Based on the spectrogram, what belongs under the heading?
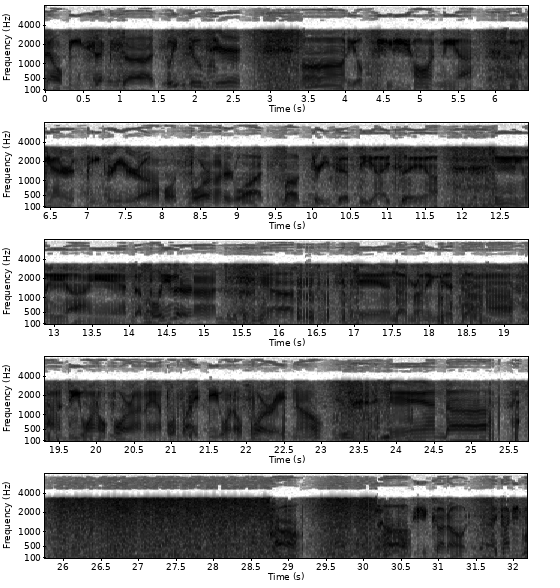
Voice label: Galaxy GT-550 & D-104 Mic; Algoma, Wi.

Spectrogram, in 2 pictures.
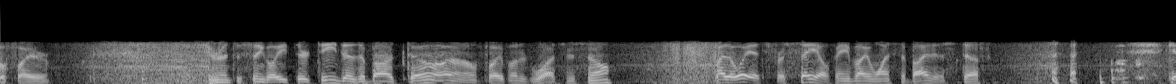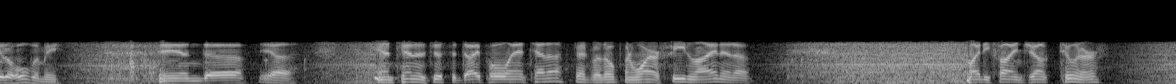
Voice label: Central Electronics 20A 600L Amp & D-104 Mic; Green Bay, Wi.

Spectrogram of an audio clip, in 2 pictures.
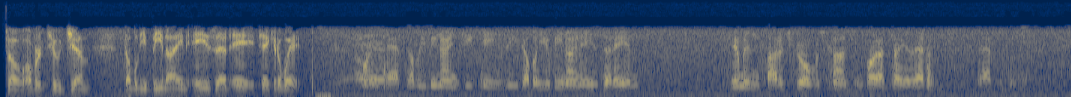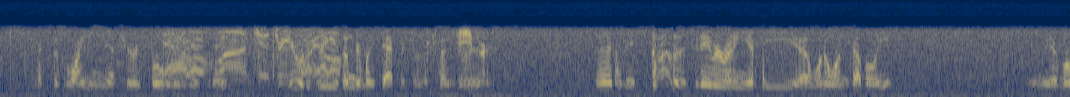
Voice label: Yaesu FT-101EE Turner Mic & FL-2100B Amp; Cottoge Grove, Wi.

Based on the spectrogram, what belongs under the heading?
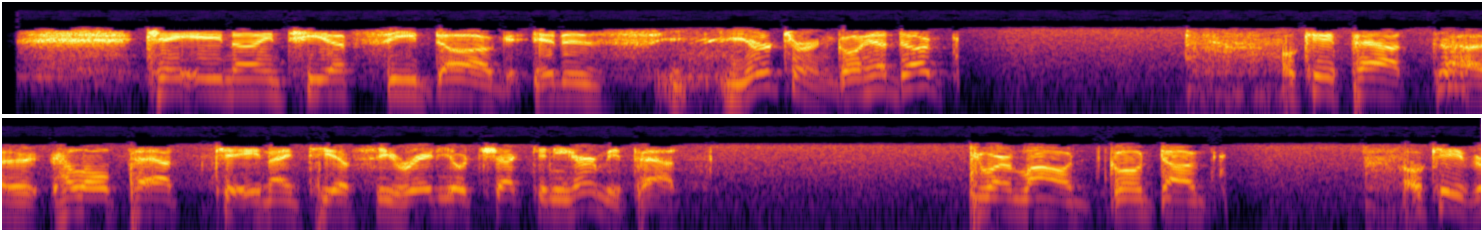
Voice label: Icom IC-761 & 4-250 Homebrew Amp; Caledonia, Wi.

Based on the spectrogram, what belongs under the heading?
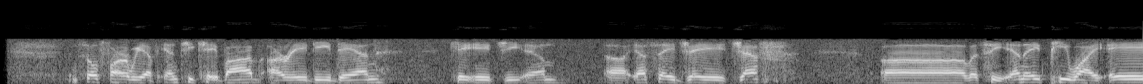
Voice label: SSB Net Check Ins

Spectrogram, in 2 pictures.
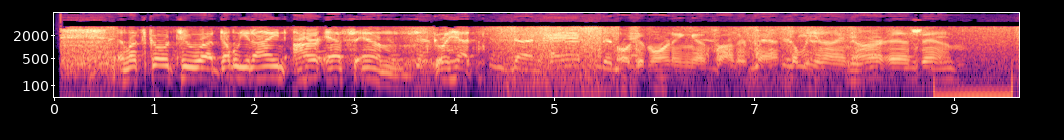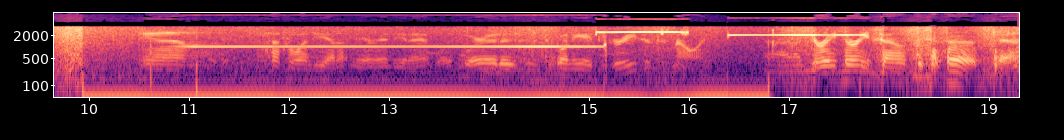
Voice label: Drake C Line Astatic Mic & Palstar LA-1k Amp; Whitestown, IN.

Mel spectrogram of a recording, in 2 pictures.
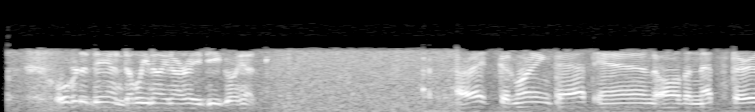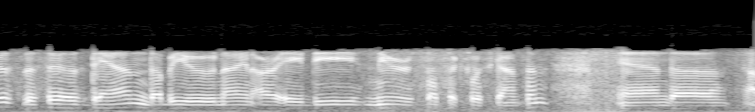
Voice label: Yaesu FT-101E Shure 444 Mic; Sussex, Wi.

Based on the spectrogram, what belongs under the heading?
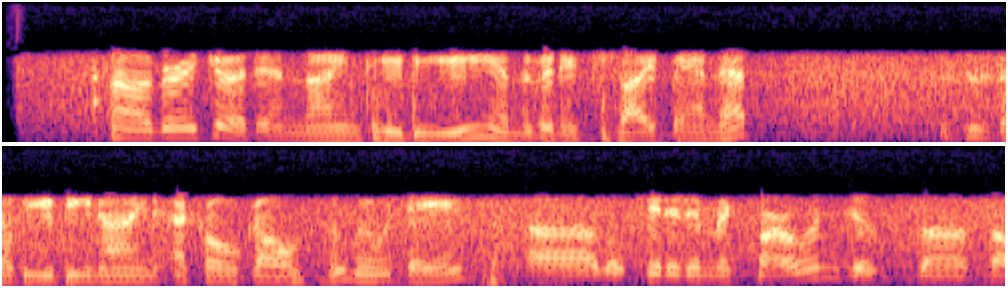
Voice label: Yaesu FT-101ZD & FL2100 Amp; McFarland WI.

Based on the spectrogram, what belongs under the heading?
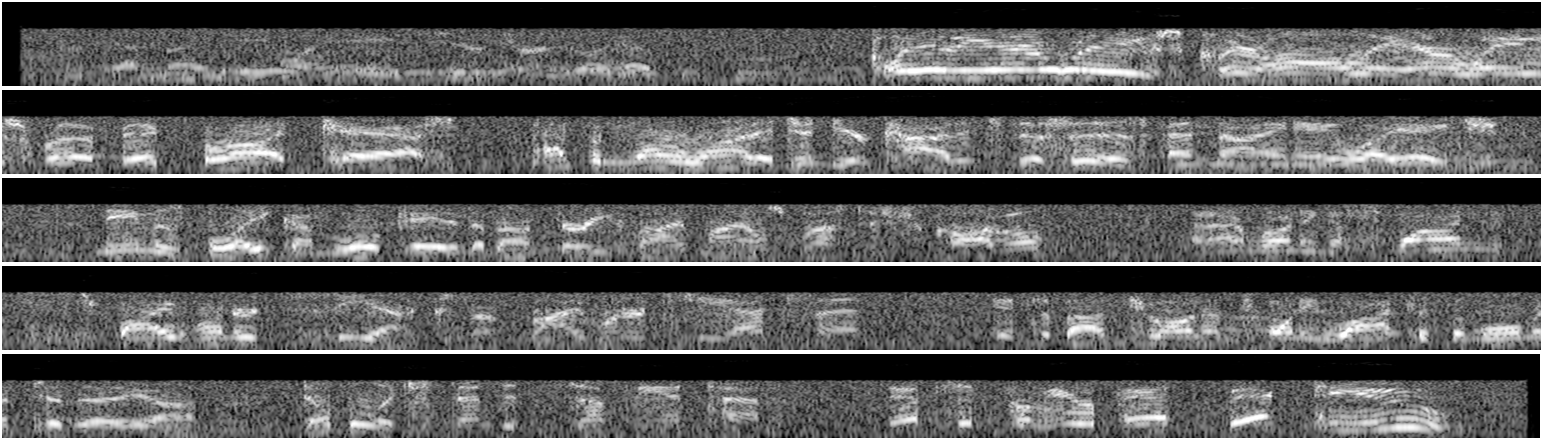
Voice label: Swan 500-CX Shure 444 Mic; Lombard,IL.

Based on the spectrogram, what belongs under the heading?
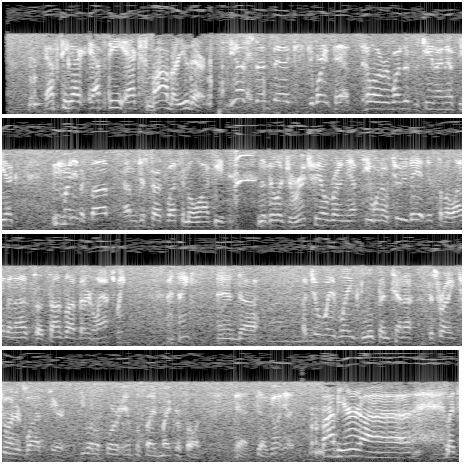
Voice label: Yaesu FT-102; Colgate, Wi.

